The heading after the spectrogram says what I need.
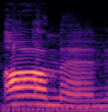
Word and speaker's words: Amen: Oh, it's pronounced Amen. It's named after a dude.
